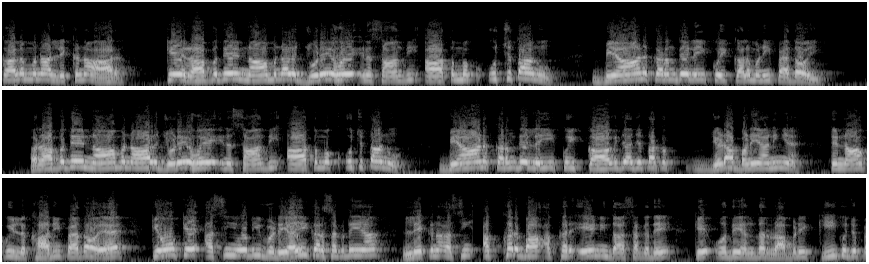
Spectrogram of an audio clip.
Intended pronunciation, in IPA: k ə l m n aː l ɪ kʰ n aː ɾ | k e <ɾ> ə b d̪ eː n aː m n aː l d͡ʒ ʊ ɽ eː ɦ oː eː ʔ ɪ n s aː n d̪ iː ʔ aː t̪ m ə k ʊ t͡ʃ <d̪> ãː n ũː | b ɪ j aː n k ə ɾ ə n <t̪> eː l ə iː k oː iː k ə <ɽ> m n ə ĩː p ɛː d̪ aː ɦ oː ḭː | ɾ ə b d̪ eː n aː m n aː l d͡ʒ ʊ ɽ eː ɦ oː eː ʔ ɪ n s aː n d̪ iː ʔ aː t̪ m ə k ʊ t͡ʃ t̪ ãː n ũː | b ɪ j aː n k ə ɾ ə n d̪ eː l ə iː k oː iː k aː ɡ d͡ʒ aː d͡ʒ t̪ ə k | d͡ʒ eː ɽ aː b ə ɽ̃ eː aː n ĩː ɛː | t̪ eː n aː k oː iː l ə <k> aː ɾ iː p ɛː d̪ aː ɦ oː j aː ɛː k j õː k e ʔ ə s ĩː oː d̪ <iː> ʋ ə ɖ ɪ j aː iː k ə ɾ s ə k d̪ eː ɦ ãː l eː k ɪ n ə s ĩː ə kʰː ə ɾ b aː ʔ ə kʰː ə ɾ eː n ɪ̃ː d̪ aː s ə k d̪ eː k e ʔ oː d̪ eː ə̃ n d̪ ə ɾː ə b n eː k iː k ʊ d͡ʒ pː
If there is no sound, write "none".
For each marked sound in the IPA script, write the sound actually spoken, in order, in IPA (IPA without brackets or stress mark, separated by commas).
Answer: ɾ, t̪, d̪, l, kʰ, iː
